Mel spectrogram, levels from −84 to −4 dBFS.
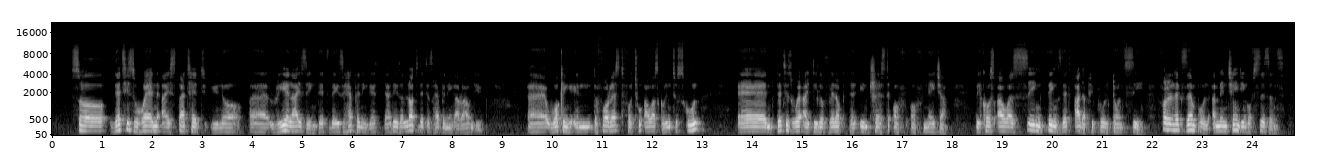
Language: English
